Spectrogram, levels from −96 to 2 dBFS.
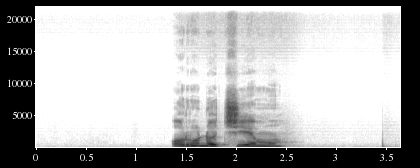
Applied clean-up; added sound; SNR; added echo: none; none; none; none.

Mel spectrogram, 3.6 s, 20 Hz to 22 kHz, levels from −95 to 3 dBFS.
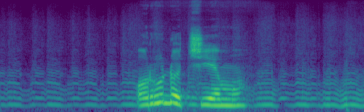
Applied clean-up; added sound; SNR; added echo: none; Buzz; 17 dB; none.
